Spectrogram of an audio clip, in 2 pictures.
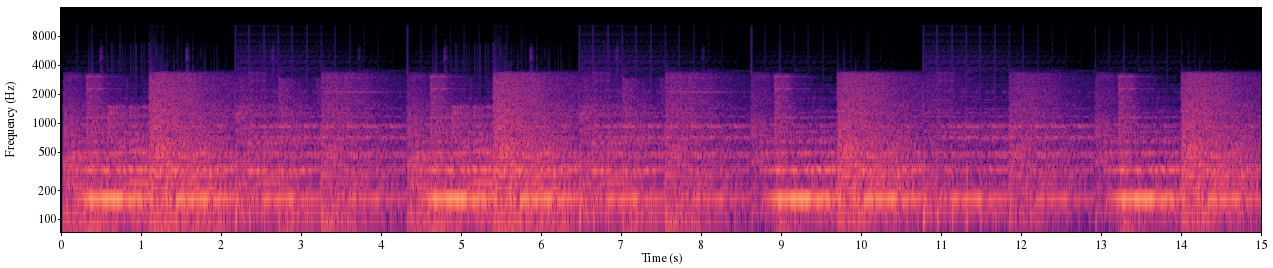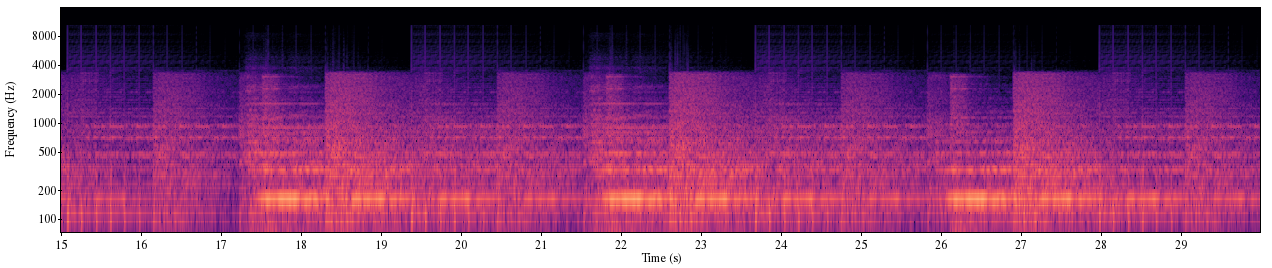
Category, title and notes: Music > Multiple instruments
Demo Track #3126 (Industraumatic)
Ambient, Cyberpunk, Games, Horror, Industrial, Noise, Sci-fi, Soundtrack, Underground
